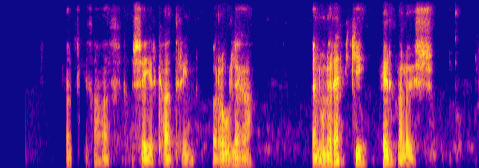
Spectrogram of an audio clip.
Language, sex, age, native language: Icelandic, male, 20-29, Icelandic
